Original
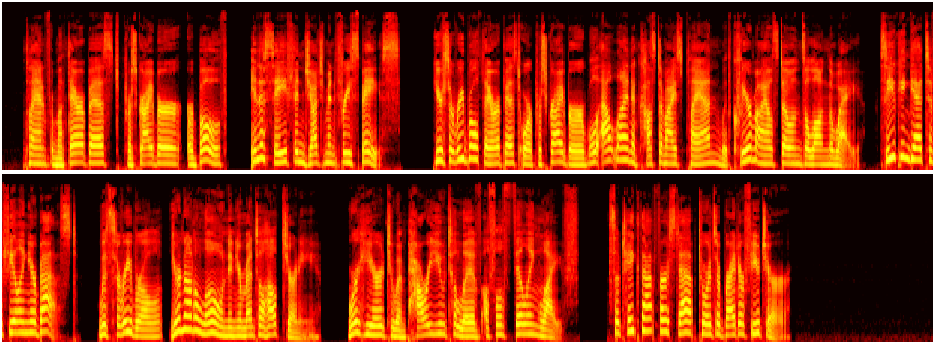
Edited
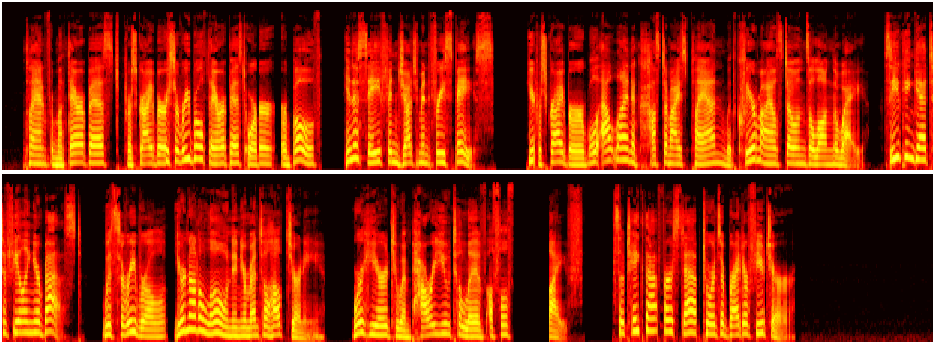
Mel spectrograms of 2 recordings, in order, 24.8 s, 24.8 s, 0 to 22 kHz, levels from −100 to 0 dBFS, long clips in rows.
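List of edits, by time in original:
0:05.84–0:07.09: move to 0:02.18
0:08.52: stutter 0.03 s, 3 plays
0:19.17–0:19.65: silence

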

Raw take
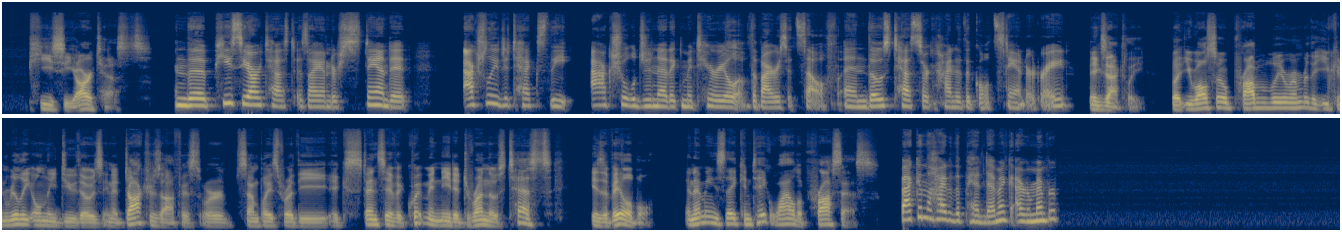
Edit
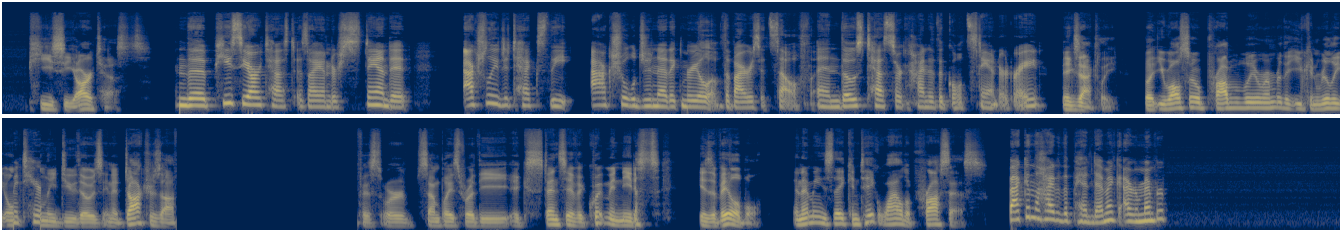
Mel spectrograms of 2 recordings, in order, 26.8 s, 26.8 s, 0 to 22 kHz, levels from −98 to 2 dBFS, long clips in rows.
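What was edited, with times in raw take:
0:00.84–0:01.77: fade out, to −22.5 dB
0:06.85–0:07.12: move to 0:13.76
0:15.12: splice in silence 1.81 s
0:17.90–0:18.63: remove

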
